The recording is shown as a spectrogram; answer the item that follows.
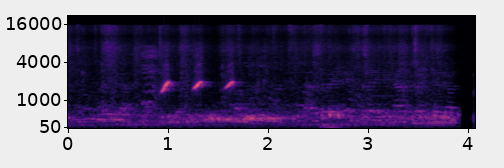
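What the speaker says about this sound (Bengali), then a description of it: "খুব চমৎকার একটা কবুতর জোড়া দেখতে পারতেছেন" A pair of pigeons makes a few soft, close calls, three brief rising notes in quick succession, under a voice talking over a quiet room.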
